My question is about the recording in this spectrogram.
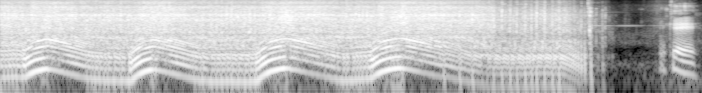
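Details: Poulan Pro two-stroke chainsaw that never ran right and sat unused about three years; high-speed carb screw being turned counter-clockwise as it seemed starved; revs rise and fall, hanging briefly before climbing, bogging on throttle, suggesting lean mixture.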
